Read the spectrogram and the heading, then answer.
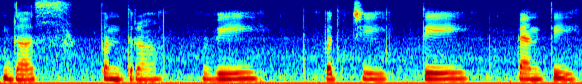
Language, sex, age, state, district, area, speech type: Punjabi, female, 18-30, Punjab, Rupnagar, urban, spontaneous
